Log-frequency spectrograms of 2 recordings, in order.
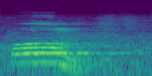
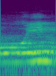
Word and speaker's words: ओम: कुछ बच्चे भ्रम में पड़ जाते हैं, इसका उच्चारण ओइम कर जाते हैं, ओइम। ये जो बीच में दिख रहा है ये इसको ई समझ लेते हैं, जबकि बच्चों ये ई नहीं है, ये 3 अंक है।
